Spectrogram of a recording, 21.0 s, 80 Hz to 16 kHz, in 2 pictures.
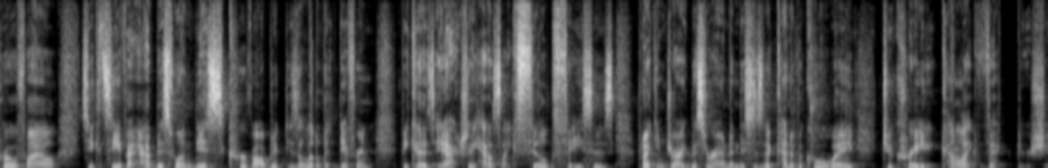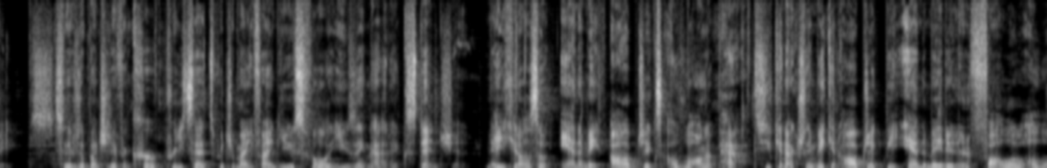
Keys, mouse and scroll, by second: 0.2 middle click, 1.6 KP_7, 2.8 shift+middle click, 5.0 g, 7.0 click, 7.1 g, 8.1 shift+click, 8.4 Tab, 9.0 shift+click, 10.6 shift+middle click, 11.2 middle click, 12.7 middle click, 13.6 Tab, 14.3 x.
